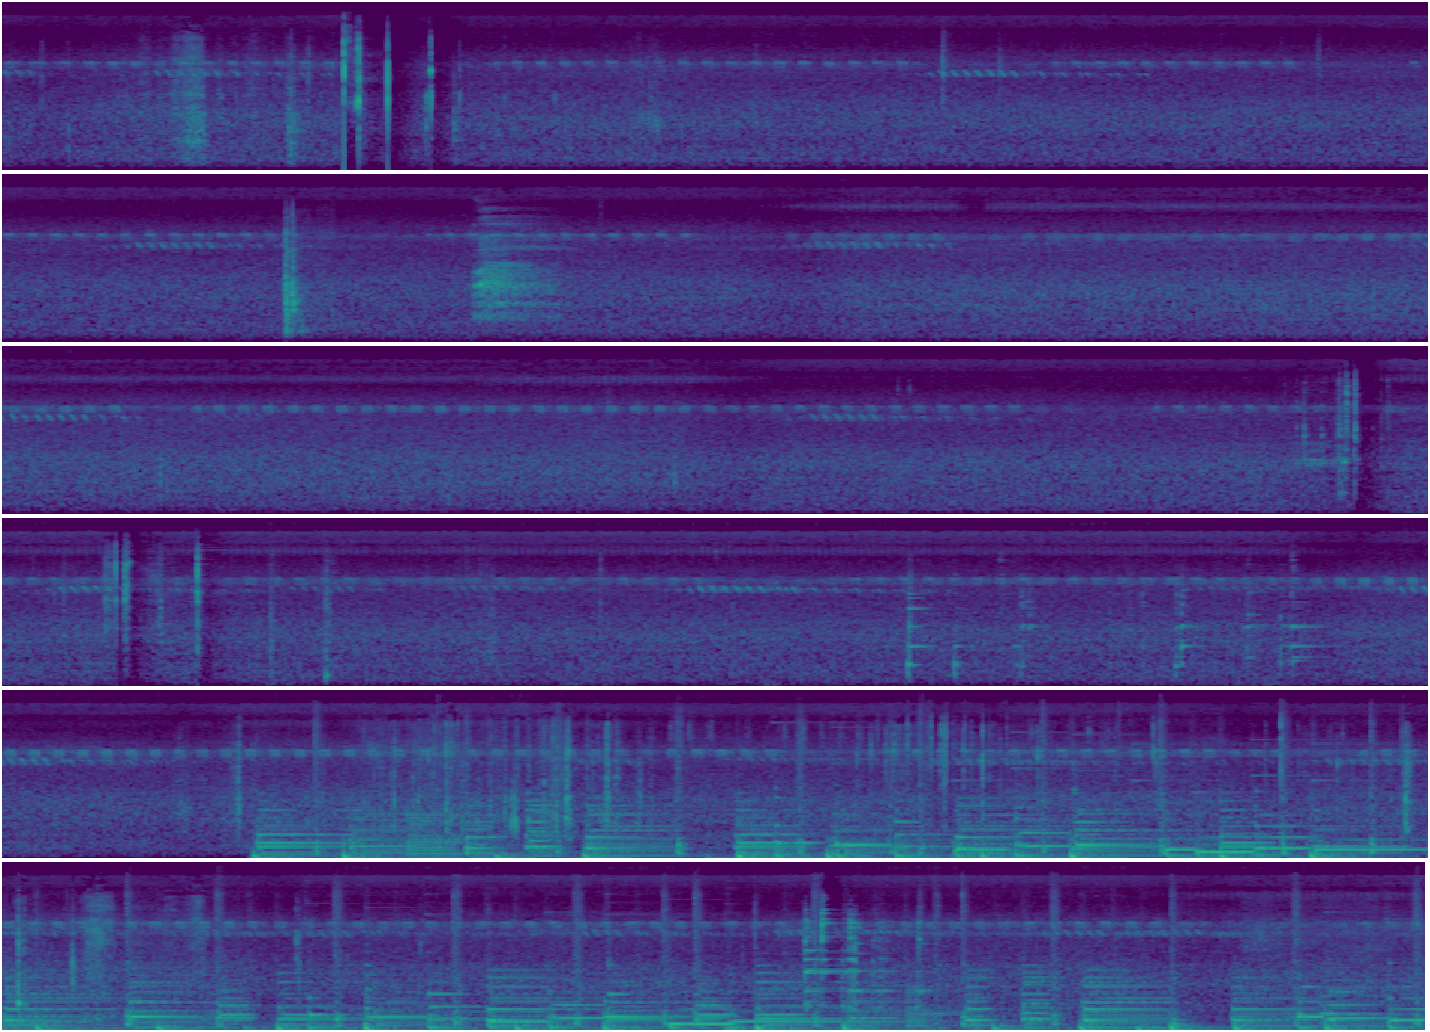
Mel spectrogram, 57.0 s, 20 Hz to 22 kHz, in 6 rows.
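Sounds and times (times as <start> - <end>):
insects trilling: 0.0 - 57.0
sharp knocks: 39.7 - 57.0.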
